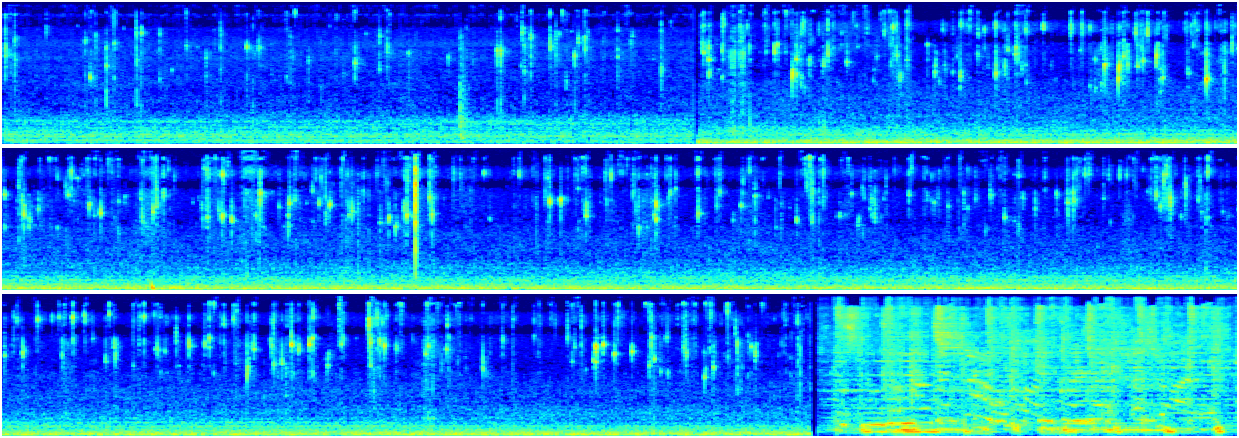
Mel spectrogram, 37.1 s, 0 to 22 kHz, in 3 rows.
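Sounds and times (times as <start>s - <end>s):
water trickling over rocks: 0.0s - 32.8s.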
